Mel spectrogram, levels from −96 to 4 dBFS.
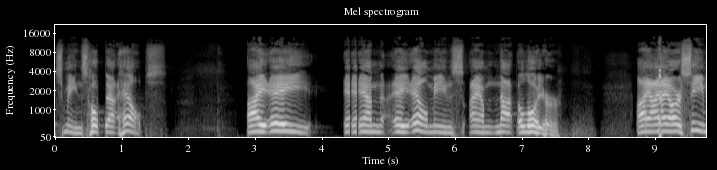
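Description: At 4.40 s the speech stutters: a 104.5 ms block plays twice more, adding 209 ms. A shorter one follows at 9.05 s, a 78.4 ms block repeated once. These are repeated frames, where a run of compressed frames got written or sent again and the decoder dutifully replays them. The block lengths fit runs of about four and three frames.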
